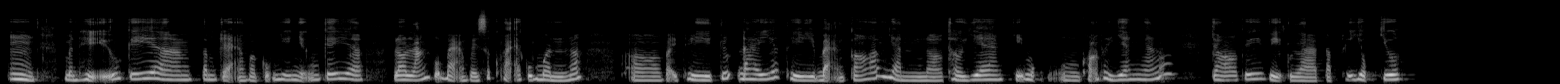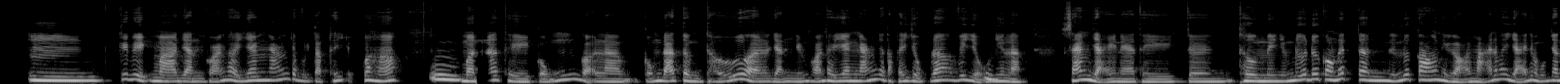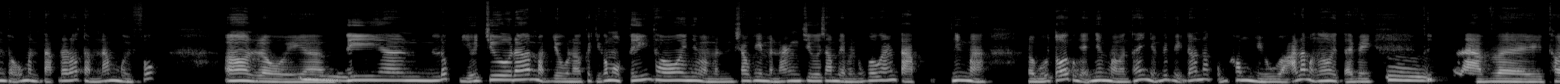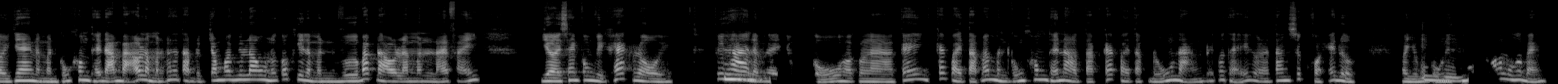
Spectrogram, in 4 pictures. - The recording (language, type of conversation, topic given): Vietnamese, advice, Làm sao để sắp xếp thời gian tập luyện khi bận công việc và gia đình?
- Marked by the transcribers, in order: other background noise; tapping; unintelligible speech; unintelligible speech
